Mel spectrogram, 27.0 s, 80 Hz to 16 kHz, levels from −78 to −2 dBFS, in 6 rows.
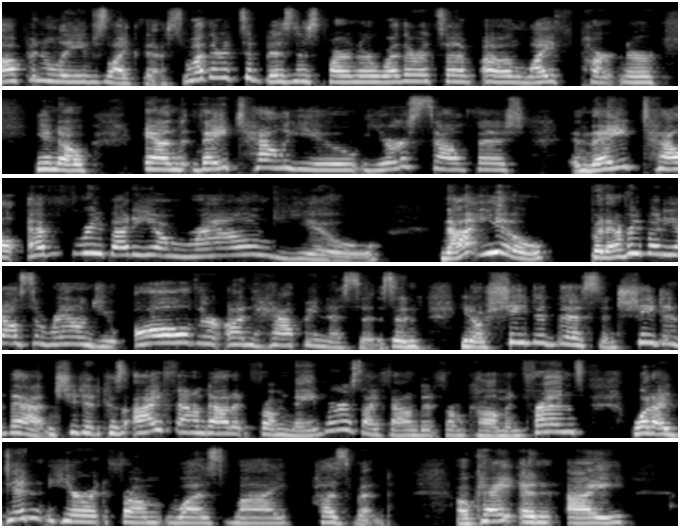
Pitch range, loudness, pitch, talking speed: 210-300 Hz, -21 LUFS, 245 Hz, 175 wpm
